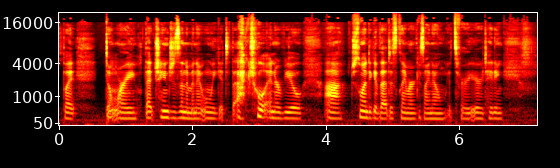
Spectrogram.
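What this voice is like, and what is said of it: Congested voice from a cold. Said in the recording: “I've got a little bit of a cold right now, so you guys are going to get my sexy NPR voice”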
